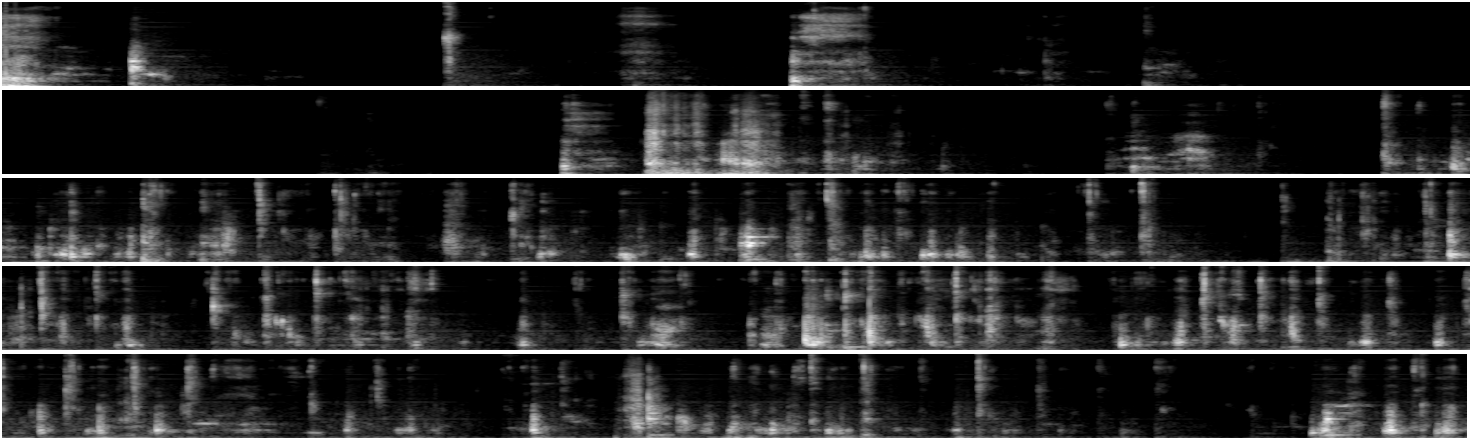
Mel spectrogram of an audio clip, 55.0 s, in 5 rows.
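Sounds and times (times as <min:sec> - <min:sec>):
wet mouth clicks: 0:03.3 - 0:03.8, 0:31.6 - 0:55.0
chewing and crunching food: 0:15.2 - 0:18.2, 0:21.4 - 0:31.0, 0:31.6 - 0:55.0.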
